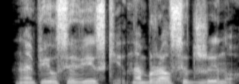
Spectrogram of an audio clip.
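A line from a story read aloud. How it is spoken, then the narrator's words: Hoarse rasping. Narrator (Russian): хрипел Дэйв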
